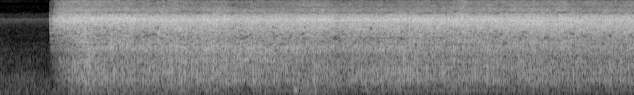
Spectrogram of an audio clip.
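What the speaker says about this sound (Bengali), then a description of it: "এবার আমি মাছের মাথাগুলো ভেজে নেব" Fish heads dropped into hot oil burst into a loud, steady sizzle that starts abruptly and holds a bright, continuous hiss close by.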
